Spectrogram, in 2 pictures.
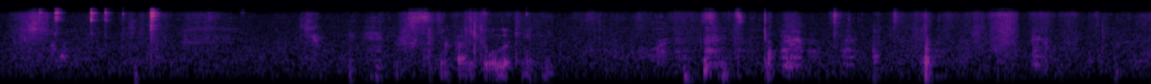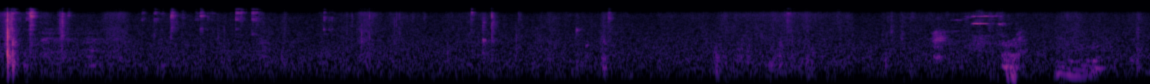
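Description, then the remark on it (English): A dog whimpers softly on and off, with a few brief high yips, over a steady bed of rustling and scratching noises; the whole recording is quiet and no one speaks. “Are you a hungry hound? I bet you are, aren't you?”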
